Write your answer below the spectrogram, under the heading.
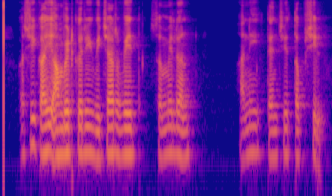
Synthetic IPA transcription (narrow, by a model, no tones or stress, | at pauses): əɕiːkaɦiːə̃mbʱeʈkəɾiːʋit͡ɕaɾʋed̪səmːelən | aɽ̃it̪jãɲt͡ɕet̪əpɕiːl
